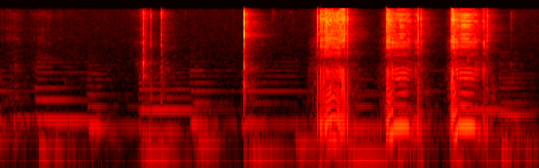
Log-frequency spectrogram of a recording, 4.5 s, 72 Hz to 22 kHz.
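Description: A 3D-printed plastic reed duck call blown in three short quacks near the end, each bending in pitch. A single sharp click about halfway through, over background music.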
